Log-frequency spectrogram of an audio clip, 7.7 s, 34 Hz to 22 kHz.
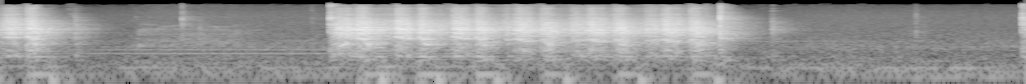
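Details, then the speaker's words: Suzuki DR650 motorcycle sat over 4 years, carburetor cleaned, battery charged; starter churns in uneven pulses about two a second for three seconds, engine never fires; cranks but won't start, before starting fluid into carburetor. "let the battery charge the next day it still wouldn't start on its own so I decide it was probably time to go ahead and pull the air box so that I can get some starting fluid into the back of the carburetor and see if we can get this thing to hit and fire up"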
